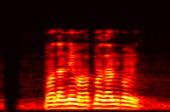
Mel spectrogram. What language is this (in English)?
Sinhala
